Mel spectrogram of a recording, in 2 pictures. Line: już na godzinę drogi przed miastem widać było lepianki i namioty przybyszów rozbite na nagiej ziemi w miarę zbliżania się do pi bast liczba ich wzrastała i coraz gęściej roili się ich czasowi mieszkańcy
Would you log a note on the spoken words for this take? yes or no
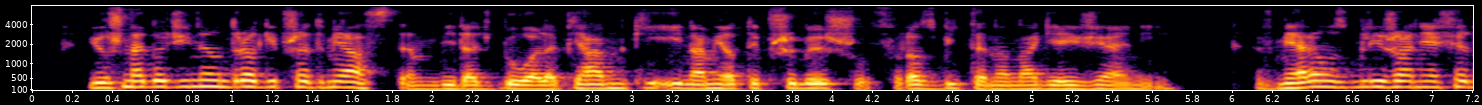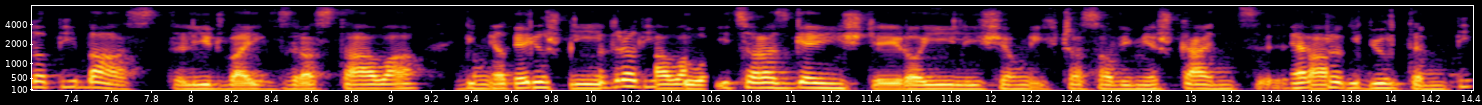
yes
